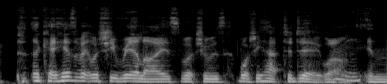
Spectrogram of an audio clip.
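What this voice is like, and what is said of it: Usual voice. Nothing is said of it.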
